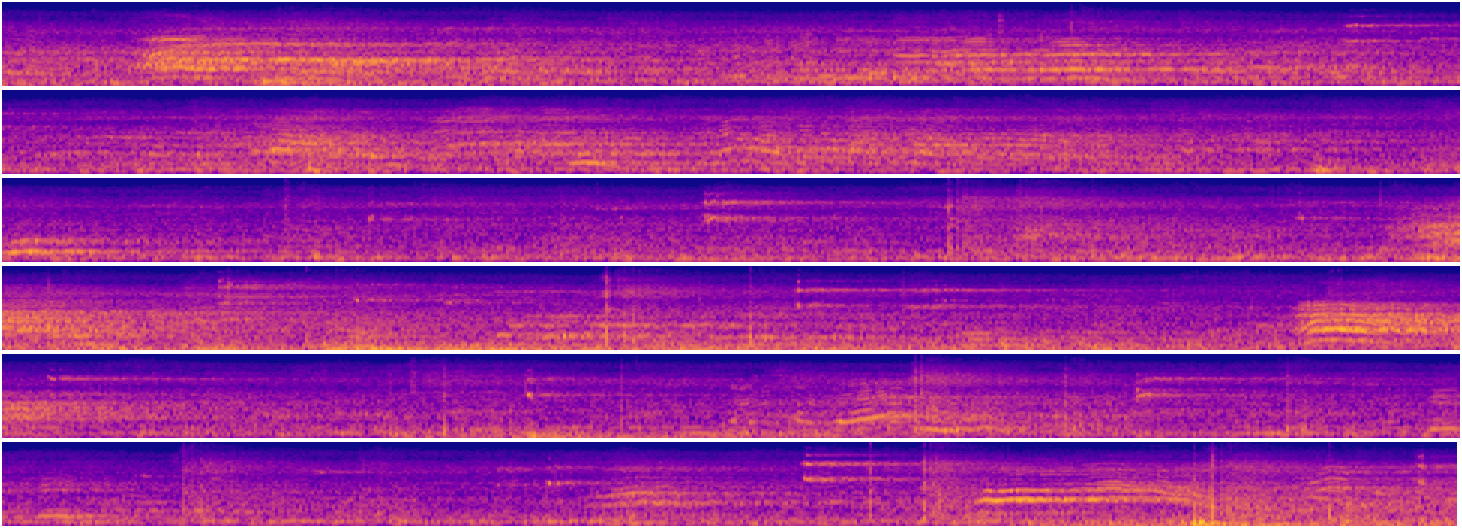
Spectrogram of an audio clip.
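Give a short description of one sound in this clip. Young women call out and shout during play.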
